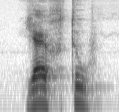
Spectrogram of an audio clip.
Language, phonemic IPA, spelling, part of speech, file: Dutch, /ˈjœyxt ˈtu/, juicht toe, verb, Nl-juicht toe.ogg
- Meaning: inflection of toejuichen: 1. second/third-person singular present indicative 2. plural imperative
